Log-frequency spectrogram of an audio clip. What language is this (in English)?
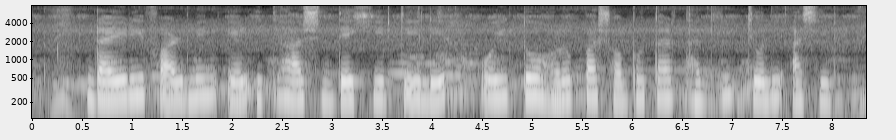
Bangla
